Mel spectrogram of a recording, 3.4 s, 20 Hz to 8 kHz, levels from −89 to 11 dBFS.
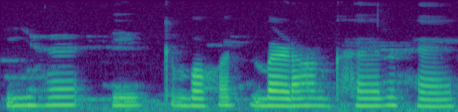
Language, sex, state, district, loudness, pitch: Hindi, female, Rajasthan, Jaipur, -17 LUFS, 195 Hz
